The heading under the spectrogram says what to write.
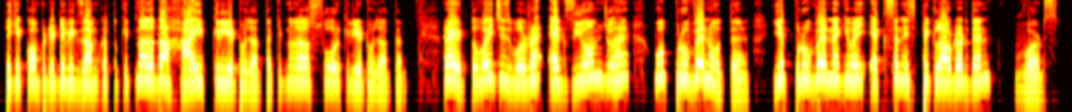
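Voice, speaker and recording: Man teaching vocabulary, clear voice. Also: sits high, brisk, no room sound, studio quality. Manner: asks rhetorical questions and answers them himself, repeating key words. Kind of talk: exam-prep vocabulary lesson.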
